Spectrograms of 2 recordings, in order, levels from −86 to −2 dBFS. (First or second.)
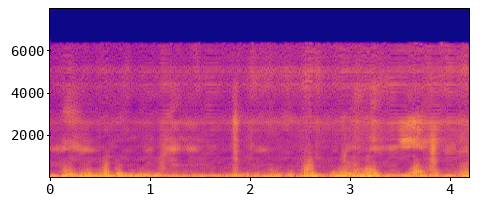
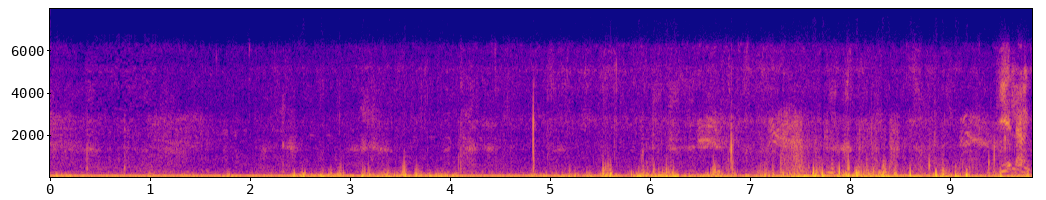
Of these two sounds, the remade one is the first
